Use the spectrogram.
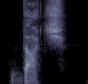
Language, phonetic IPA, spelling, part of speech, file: Polish, [dat͡ɕ], dać, verb, Pl-dać.ogg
